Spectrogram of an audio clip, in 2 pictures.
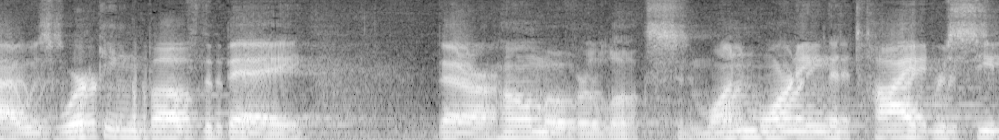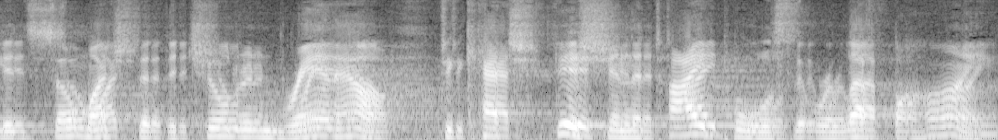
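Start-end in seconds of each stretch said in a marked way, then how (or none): none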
